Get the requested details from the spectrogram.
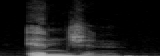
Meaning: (noun) 1. A large construction used in warfare, such as a battering ram, catapult etc 2. A tool; a utensil or implement
- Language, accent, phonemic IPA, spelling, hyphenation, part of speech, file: English, US, /ˈɛnd͡ʒɪn/, engine, en‧gine, noun / verb, En-us-engine.ogg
